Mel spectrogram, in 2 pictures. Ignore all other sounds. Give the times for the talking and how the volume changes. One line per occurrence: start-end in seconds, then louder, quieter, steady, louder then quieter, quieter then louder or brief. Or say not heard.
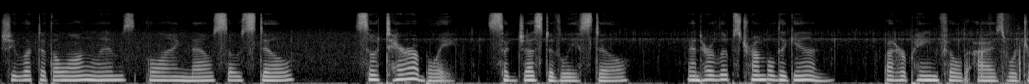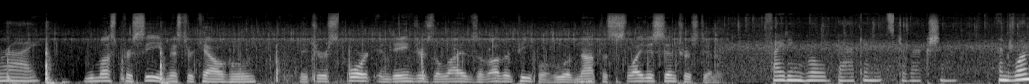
0.0-20.5 steady.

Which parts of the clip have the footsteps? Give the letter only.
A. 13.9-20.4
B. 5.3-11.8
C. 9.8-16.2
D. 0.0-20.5
C.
